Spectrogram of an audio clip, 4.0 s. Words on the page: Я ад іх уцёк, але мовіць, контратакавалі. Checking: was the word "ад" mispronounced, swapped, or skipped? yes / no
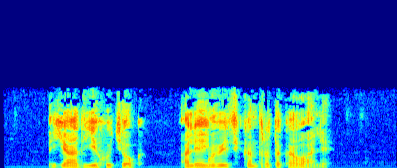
no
